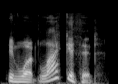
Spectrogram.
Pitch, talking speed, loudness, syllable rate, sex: 145 Hz, 205 wpm, -18 LUFS, 5.5 syllables/s, male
